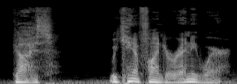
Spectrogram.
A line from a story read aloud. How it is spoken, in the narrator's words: Matt panted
